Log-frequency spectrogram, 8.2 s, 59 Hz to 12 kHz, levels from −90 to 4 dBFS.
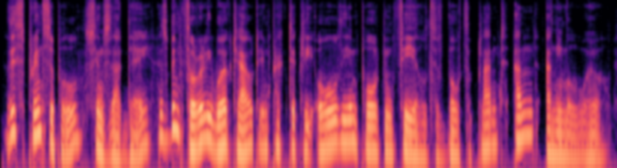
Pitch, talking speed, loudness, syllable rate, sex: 110 Hz, 170 wpm, -18 LUFS, 4.6 syllables/s, male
